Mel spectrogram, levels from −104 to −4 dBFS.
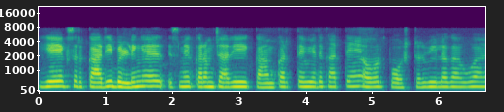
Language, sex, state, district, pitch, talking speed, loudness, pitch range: Hindi, female, Uttar Pradesh, Lalitpur, 225 Hz, 160 wpm, -16 LUFS, 215-230 Hz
